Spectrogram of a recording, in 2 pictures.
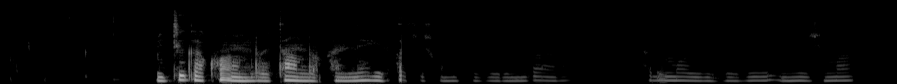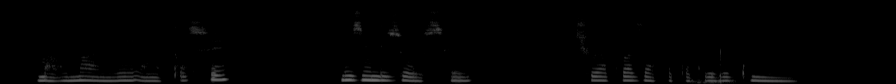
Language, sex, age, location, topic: Kinyarwanda, female, 25-35, Kigali, health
